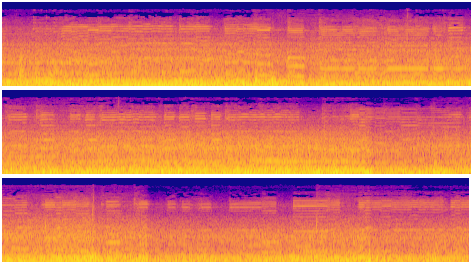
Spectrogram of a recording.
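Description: Car driving, with a steady low engine and road drone, loudest in the first few seconds. Many short, high, tinkling tones come and go over it.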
